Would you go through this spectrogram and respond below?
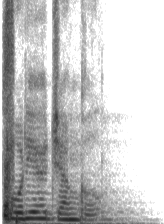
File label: small critter game character voice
